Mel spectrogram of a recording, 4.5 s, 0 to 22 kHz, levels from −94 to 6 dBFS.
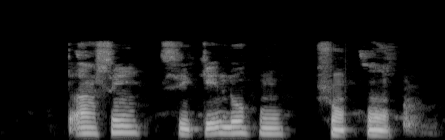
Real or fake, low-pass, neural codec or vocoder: fake; 7.2 kHz; codec, 16 kHz, 8 kbps, FreqCodec, larger model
